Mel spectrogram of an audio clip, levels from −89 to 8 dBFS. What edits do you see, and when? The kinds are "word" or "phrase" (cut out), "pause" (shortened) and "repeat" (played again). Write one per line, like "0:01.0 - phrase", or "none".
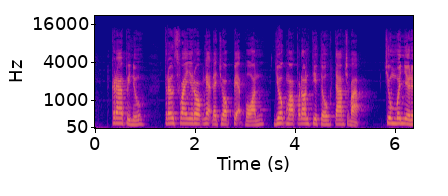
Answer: none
